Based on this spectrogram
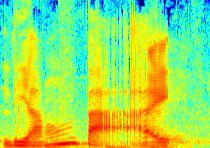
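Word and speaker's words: liangpai (两百): Erpai. Erpai. Tapi biasanya di Tiongkok mereka menggunakan liangpai, liangpai. Ya, liang ini artinya dua. Liang, liang, liang artinya dua. Nah, liangpai 200.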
